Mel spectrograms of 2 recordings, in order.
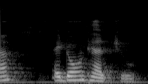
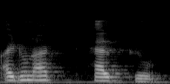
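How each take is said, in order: First: Do not is shortened to one word, don't. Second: Do not is said as two full words.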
